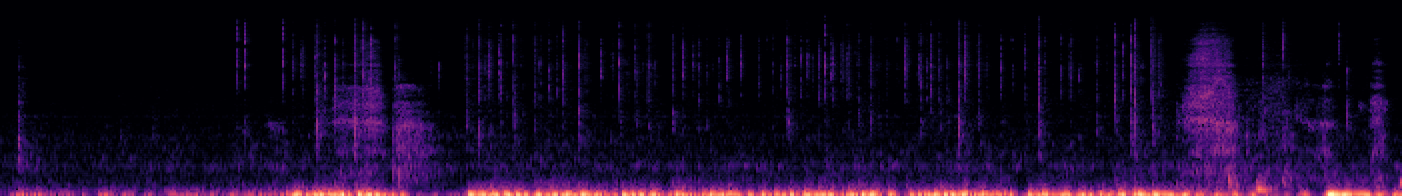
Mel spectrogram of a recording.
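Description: Rapid typing and clicking on a computer keyboard close to the microphone, starting a couple of seconds in and running steadily until near the end, with a low rumble underneath.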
